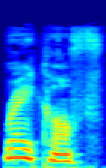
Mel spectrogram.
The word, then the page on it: rake off: British English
